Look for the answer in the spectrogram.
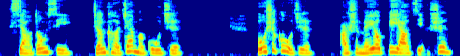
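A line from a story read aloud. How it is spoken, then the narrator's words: Soft chuckle. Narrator (Chinese): 傲孤一寒轻笑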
